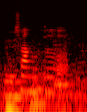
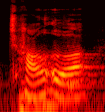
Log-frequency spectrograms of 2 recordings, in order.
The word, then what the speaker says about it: Chang'e: Chang'e. It's Chang'e 4. Chang'e.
